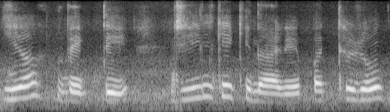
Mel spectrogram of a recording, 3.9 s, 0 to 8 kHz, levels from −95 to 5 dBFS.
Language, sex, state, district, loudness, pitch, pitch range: Hindi, female, Assam, Sonitpur, -13 LUFS, 280 Hz, 225-375 Hz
